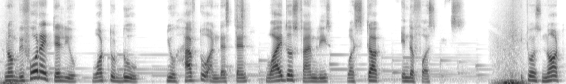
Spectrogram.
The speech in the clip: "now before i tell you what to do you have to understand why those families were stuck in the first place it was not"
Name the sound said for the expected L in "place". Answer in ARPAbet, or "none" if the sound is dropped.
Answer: none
